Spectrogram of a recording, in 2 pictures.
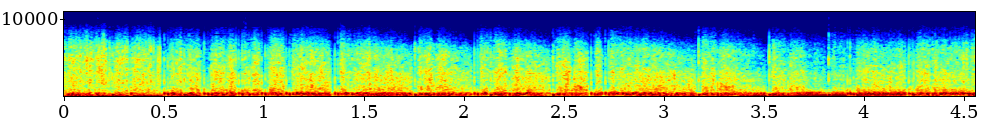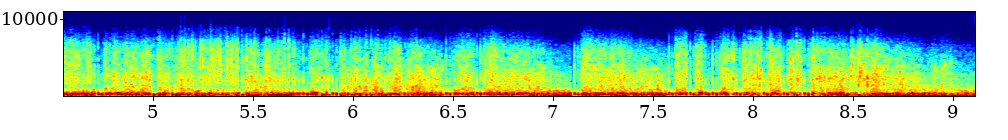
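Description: Fireworks barrage: rapid, continuous launches and bursts of comets and shells, crackling without a break, with a short rising whistle about three and a half seconds in and another near six seconds.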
